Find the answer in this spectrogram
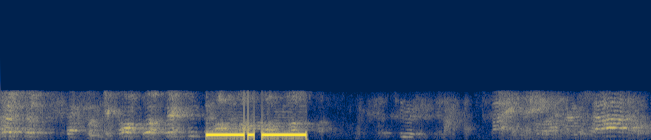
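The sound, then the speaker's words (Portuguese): A telephone busy signal sounds as two loud, steady, mid-pitched tone bursts in quick succession, with people talking before and after. “Ó, tô tentando fazer uma ligação. O número está ocupado.”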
